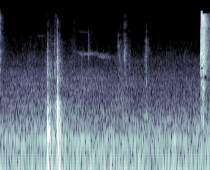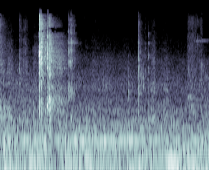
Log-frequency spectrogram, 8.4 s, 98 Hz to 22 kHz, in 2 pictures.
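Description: Aluminium drink can handled with a few sharp clicks and cracks, the loudest about 4 s in and another about 5 s in: the can's pull tab being worked open.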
